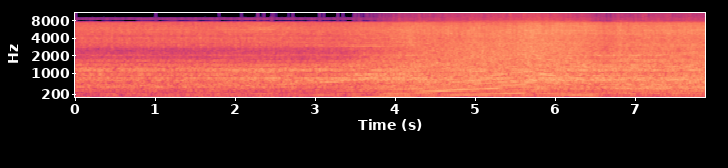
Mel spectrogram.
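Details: 1987 BMW E28 520i, M20 2.0-litre 129 hp inline-six petrol engine with nearly 400,000 km, heard in various driving conditions; smooth, even rev climb with no knocks or rattles, now running excellently again. Healthy engine revving.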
